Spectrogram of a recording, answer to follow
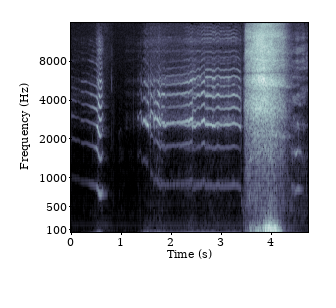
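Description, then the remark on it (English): A voice imitates a fart of the affluent Falcon Crest family: a quick descending squeak, then a long, steady high-pitched whistling tone that breaks into a loud, breathy, hissing burst before trailing off. “So it starts with a squawk and then goes right into hissy bird.”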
